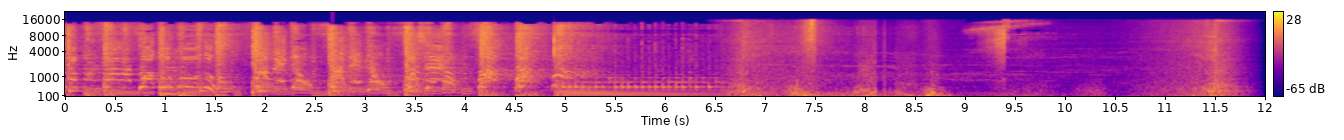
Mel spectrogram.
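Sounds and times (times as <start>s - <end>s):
whoosh sound effect: 6.5s - 12.0s.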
